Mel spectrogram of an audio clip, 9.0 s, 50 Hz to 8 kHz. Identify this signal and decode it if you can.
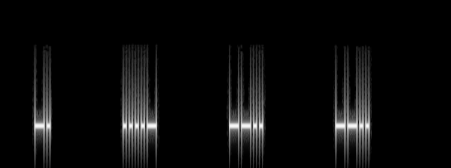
Morse code, heard as a keyed tone, about 20 wpm, spaced as for 5 wpm, 800 Hz. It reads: N4ZZ
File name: Call-Sign Drill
